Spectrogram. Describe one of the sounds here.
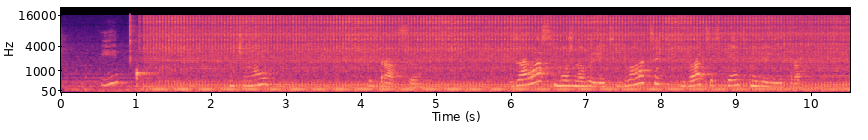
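A vacuum pump throbs steadily.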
